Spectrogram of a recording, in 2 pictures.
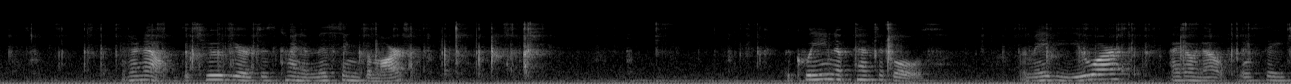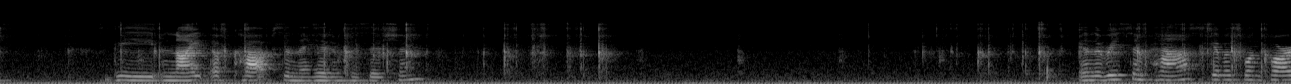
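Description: Cards shuffle and rustle in a woman's hands.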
